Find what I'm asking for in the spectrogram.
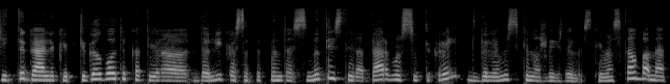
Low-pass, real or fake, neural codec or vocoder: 14.4 kHz; fake; codec, 44.1 kHz, 2.6 kbps, DAC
